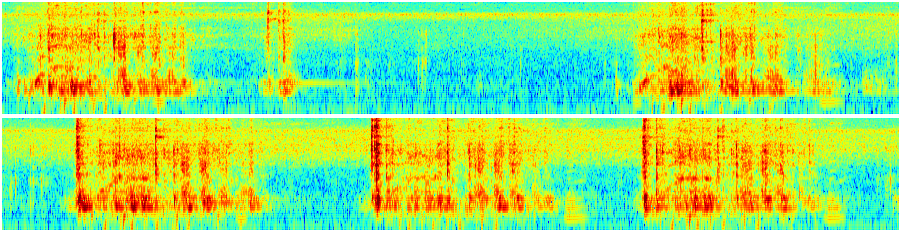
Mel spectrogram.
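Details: Troy-Bilt Tuffy rear-tine tiller with new, possibly ill-fitting carburetor diaphragm, exhaust and intake tube refitted: repeated pulls catch in short sputtering bursts that die within a second. Fuel starvation, suspected from the misfitted diaphragm.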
